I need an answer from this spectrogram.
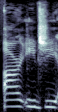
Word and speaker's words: RegiWroteIt: RegiWroteit, pronounced Regiwroteit, one word.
